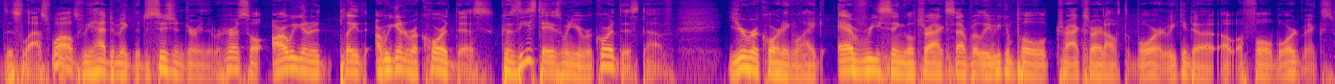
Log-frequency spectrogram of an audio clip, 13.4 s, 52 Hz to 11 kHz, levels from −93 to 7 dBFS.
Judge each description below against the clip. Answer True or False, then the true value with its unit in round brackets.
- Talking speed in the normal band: False (245 wpm)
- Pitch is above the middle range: False (105 Hz)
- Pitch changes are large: False (4.5 semitones)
